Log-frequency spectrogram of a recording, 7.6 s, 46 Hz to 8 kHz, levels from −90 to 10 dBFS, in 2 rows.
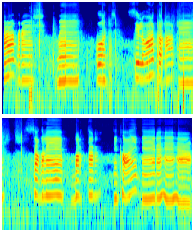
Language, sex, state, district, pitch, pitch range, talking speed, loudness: Hindi, female, Punjab, Fazilka, 225 Hz, 205-235 Hz, 95 wpm, -16 LUFS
